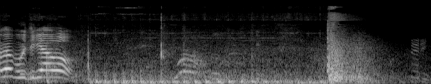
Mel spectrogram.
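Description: A firecracker fizzes and hisses.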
